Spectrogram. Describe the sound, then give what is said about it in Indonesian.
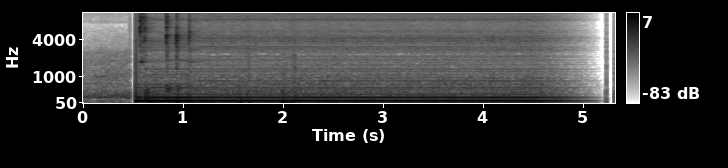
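A steady electrical hum from a short-circuiting lamp being switched on in a classroom starts abruptly with a faint crackle, droning loudly and evenly for several seconds before fading out. No voices are present. “dia sadar bahwa suara itu berasal dari lampu yang koslet”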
